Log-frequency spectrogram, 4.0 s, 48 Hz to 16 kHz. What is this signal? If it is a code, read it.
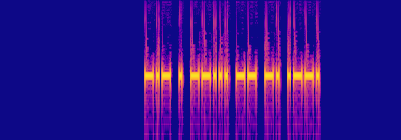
Morse code, heard as a keyed tone, about 44 wpm, 700 Hz. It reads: KE7MNP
